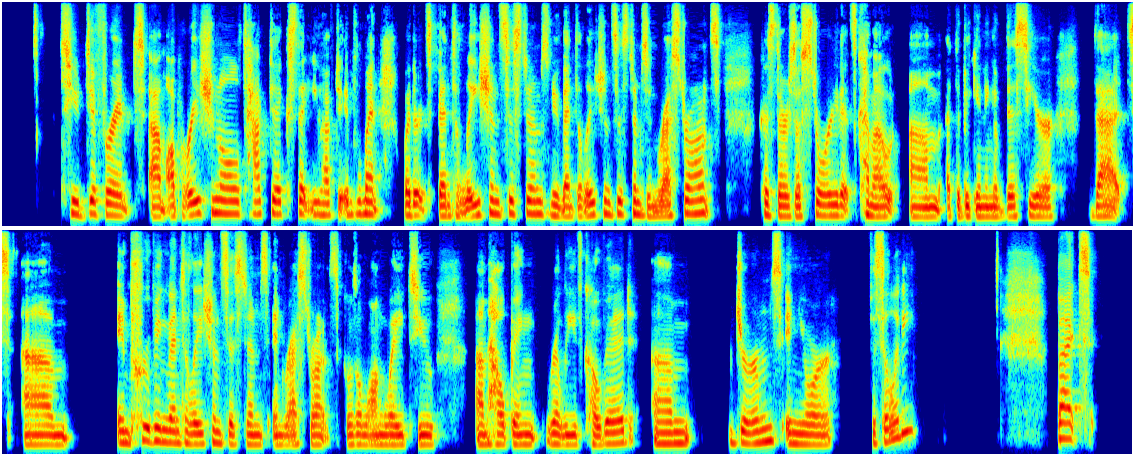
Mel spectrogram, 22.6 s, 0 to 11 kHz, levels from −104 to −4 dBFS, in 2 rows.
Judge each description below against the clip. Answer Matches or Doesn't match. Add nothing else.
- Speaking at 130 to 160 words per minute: Matches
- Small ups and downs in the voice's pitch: Doesn't match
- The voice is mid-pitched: Matches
